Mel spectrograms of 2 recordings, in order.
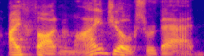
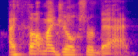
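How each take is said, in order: First: The intonation rises and falls with lively pitch. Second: The intonation is flat with little pitch movement. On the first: The speaker calls it right. "Ele fala" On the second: The speaker calls it wrong. "Ele não fala"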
